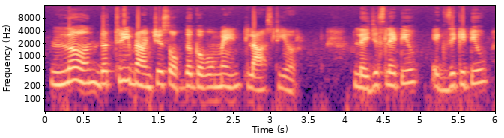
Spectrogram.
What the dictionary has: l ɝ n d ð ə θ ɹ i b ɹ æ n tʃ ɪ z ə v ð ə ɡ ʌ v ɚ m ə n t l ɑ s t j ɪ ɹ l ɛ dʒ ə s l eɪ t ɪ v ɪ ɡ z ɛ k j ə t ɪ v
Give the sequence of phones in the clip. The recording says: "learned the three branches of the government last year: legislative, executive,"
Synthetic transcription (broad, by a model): l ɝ n d ə t ɹ i b ɹ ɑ n tʃ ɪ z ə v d ə ɡ ʌ v ɚ m ə n t l ɑ s t j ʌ ɹ l ɛ dʒ ə s l eɪ t ɪ v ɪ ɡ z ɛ k j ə t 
